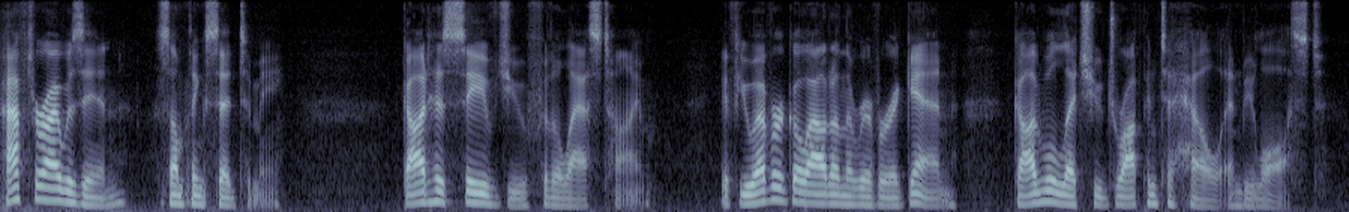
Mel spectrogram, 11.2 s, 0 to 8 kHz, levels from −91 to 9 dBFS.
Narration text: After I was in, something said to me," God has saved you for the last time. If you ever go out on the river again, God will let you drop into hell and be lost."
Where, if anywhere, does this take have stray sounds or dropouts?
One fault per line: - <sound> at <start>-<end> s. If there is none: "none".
none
